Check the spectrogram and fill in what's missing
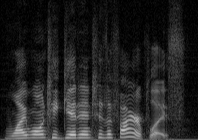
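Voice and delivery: high, loud indignant question; loud bafflement. A narrator's reading. Ron getting up to question Ginny, loudly baffled. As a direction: call it out in baffled protest.

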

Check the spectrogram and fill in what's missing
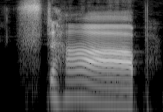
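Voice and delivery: loud, disgusted protest. A narrator's reading. Brother not wanting to hear about love child, protesting loudly. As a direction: cry out to cut her off. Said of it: "Ron protested".

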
